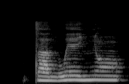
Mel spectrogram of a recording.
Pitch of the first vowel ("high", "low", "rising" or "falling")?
low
